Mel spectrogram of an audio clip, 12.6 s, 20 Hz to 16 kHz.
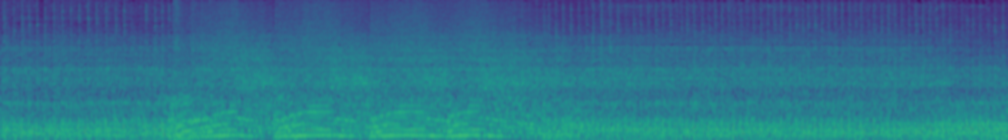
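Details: Stihl FS40C string trimmer that did not run, after carburetor adjustment with the screw at one turn out: a small two-stroke buzz blips up and down three times, then settles to a steady idle. It runs and responds to throttle.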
